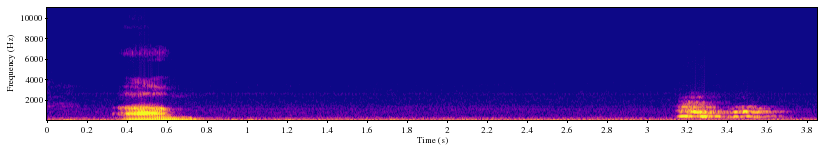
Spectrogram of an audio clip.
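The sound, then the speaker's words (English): A dog barking, two short, faint barks about three seconds apart, the first one louder and longer, with quiet stretches in between. “stupid dog, shut up”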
